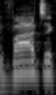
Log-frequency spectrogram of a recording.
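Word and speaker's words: Gvozdyk: to try to say vodik with a silent G was such a boogy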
